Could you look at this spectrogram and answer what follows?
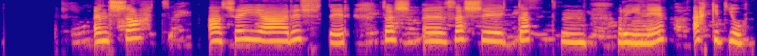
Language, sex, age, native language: Icelandic, other, 18-19, Polish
